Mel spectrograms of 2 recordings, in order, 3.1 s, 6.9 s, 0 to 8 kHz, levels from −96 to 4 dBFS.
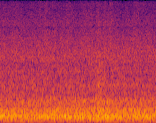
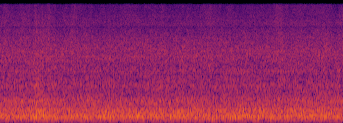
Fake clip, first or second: second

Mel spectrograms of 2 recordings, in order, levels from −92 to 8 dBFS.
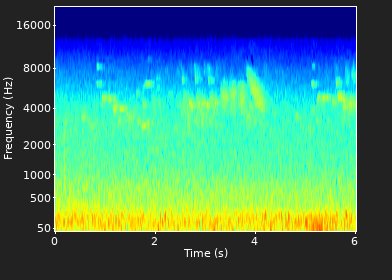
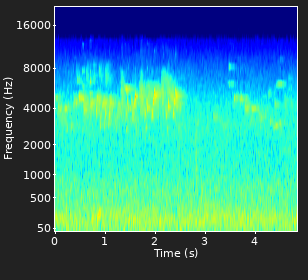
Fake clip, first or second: second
